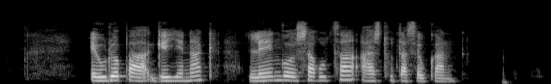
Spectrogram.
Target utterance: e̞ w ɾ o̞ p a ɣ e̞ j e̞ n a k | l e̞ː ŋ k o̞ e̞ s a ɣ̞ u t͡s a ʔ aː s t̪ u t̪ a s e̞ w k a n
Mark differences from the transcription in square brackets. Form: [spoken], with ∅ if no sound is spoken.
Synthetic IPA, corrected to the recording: e̞ w ɾ o̞ p a ɣ e̞ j e̞ n a k | l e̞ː ŋ [ɡ] o̞ e̞ s a ɣ̞ u t͡s a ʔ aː s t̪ u t̪ a s e̞ w k a n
